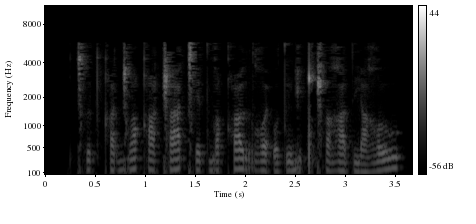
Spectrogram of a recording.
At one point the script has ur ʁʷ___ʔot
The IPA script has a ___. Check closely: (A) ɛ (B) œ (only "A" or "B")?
A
